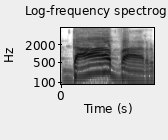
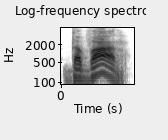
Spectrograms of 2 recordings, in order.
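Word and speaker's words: דָּבָר: Not davar, but davar, because last syllable.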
